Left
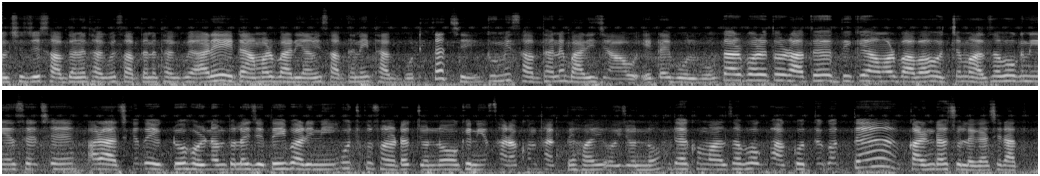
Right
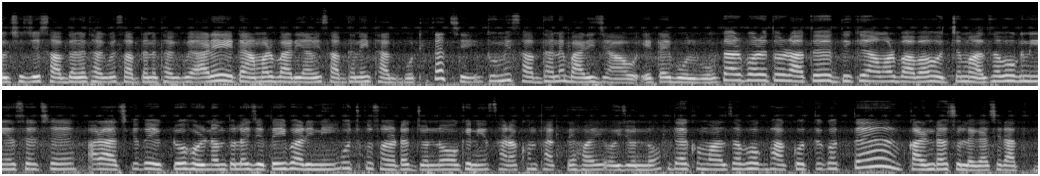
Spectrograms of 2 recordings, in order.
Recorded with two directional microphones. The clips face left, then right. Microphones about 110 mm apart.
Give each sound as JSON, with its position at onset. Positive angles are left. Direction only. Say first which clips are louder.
{"t": 0.0, "sound": "a woman's voice", "louder": "right 6 dB", "side_deg": -35}
{"t": 7.2, "sound": "a woman's voice", "louder": "right 2 dB", "side_deg": -20}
